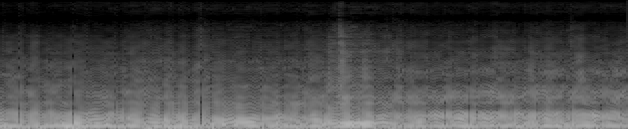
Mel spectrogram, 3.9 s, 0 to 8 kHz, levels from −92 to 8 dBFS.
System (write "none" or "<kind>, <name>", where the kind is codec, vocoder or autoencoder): vocoder, Vocos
